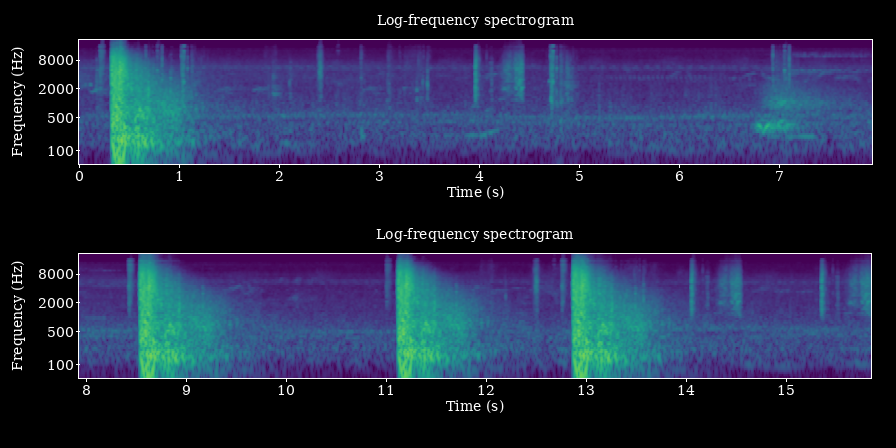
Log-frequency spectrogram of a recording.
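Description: Gunfire in Assassin's Creed Black Flag: five or six loud, booming shots spaced irregularly over a steady low game-ambience rumble, each with a sharp attack and a long decaying tail.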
